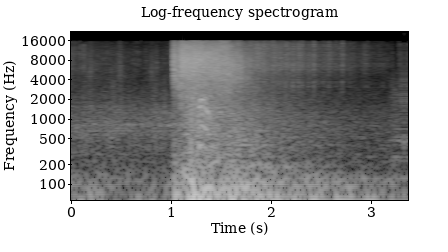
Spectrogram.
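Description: A magic spell bursts with a loud rushing whoosh.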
